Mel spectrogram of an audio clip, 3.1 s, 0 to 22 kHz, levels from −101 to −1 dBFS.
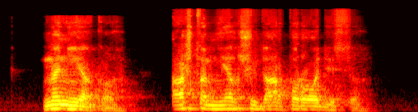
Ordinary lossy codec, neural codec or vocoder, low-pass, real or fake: Opus, 16 kbps; vocoder, 48 kHz, 128 mel bands, Vocos; 14.4 kHz; fake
